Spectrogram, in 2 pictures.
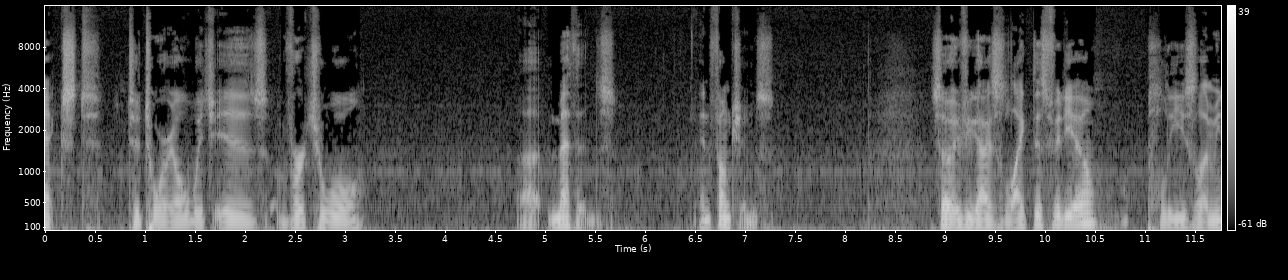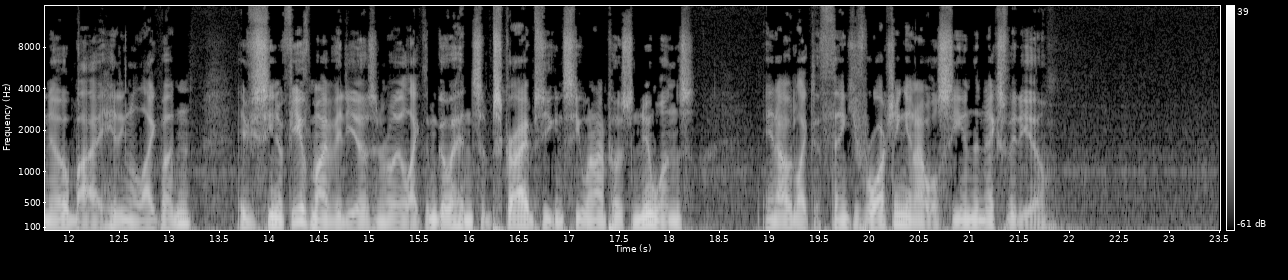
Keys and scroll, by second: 11.9 f.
